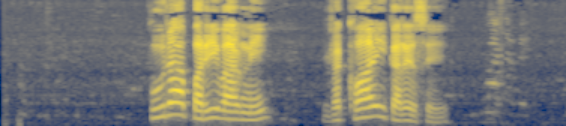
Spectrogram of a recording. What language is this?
Wadiyara Koli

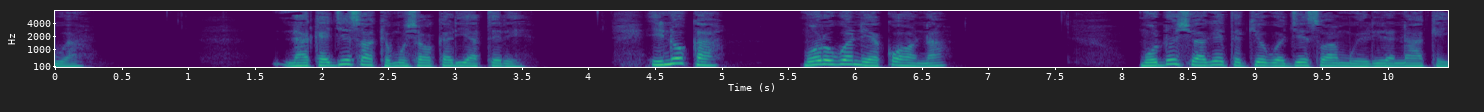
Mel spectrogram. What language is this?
Kikuyu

